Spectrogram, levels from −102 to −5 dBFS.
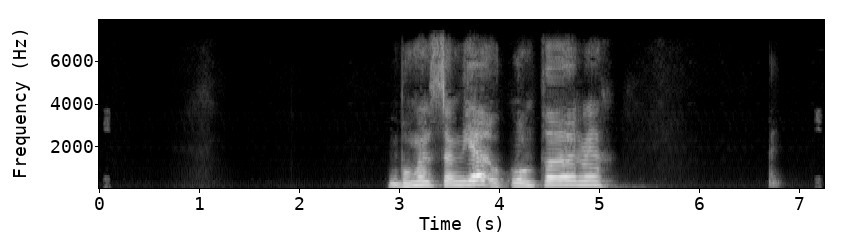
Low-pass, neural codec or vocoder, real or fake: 7.2 kHz; codec, 24 kHz, 0.9 kbps, WavTokenizer, medium music audio release; fake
